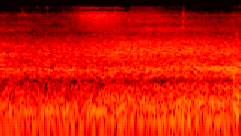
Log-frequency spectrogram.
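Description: Steady low background rumble with a faint hiss, and no distinct event.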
